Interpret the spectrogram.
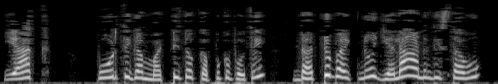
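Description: From start to finish the speech carries heavy codec damage: a ringing, washy smear with hiss that swells and fades with the signal, and nothing above 17.5 kHz. That points to likely WMA compression, fitting an old encoder at around 32 kbps.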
